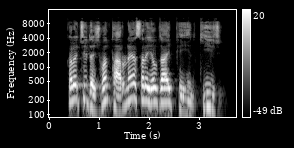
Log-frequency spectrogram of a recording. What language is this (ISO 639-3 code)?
pus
